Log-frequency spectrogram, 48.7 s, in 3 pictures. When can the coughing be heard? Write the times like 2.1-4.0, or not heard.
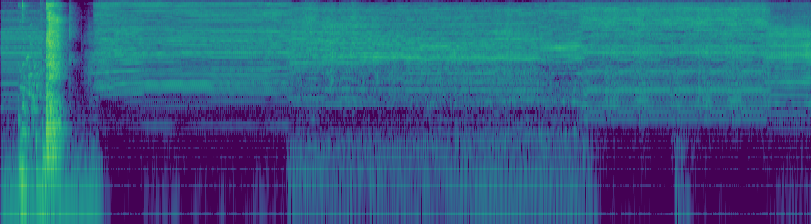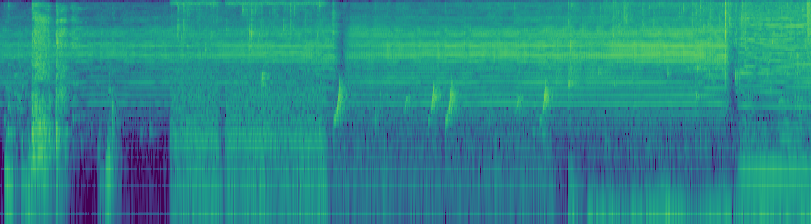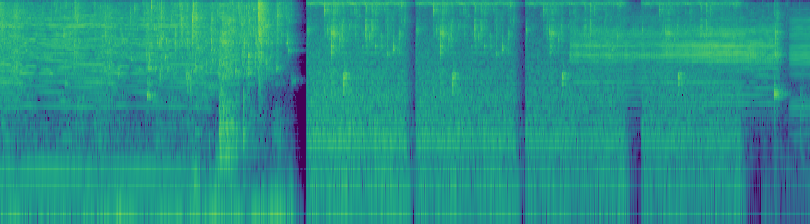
0.3-1.2, 16.3-18.5, 36.2-37.5.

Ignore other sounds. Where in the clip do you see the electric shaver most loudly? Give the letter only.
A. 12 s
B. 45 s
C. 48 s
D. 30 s
D.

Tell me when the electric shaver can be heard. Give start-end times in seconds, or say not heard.
0.0-37.2, 43.8-48.6.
